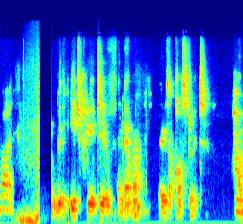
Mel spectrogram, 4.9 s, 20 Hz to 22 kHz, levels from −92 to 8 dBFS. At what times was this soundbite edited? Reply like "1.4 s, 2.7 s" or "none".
0.9 s, 2.3 s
